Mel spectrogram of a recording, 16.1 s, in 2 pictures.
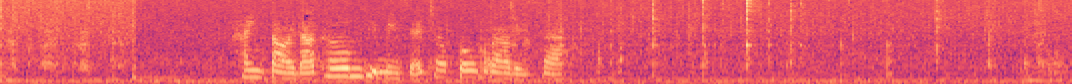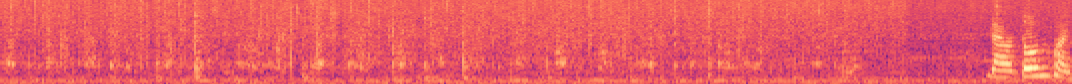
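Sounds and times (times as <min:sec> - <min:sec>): food sizzling in oil: 0:00.0 - 0:16.0
wooden utensil clicking in pan: 0:03.8 - 0:14.2.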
